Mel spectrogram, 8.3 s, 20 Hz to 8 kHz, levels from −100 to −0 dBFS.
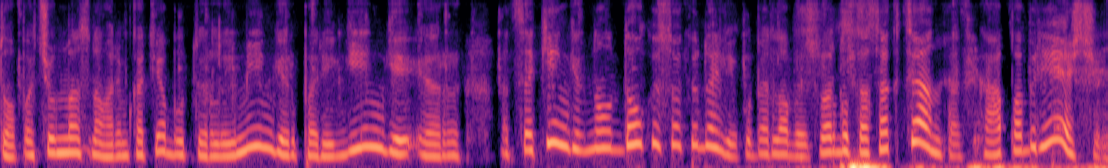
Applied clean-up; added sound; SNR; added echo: neural mask model Resemble Enhance denoiser.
